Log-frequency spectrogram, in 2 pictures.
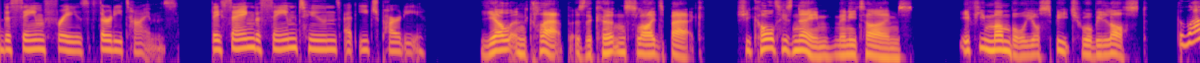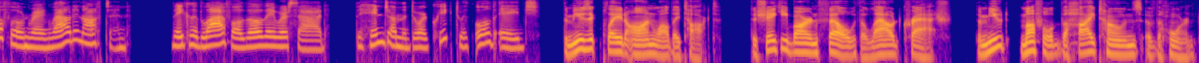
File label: HyperX Cloud III Wireless Ideal microphone sample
